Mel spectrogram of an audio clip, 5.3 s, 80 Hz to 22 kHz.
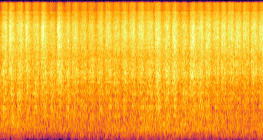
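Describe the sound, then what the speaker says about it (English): Close, loud hand sanding with a block and 80-grit paper across a fiberglass bumper on a C3 Corvette, a continuous rhythmic scratchy rasp of back-and-forth strokes with no talking. "to sand it, all you need is a block and some 80 grit"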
